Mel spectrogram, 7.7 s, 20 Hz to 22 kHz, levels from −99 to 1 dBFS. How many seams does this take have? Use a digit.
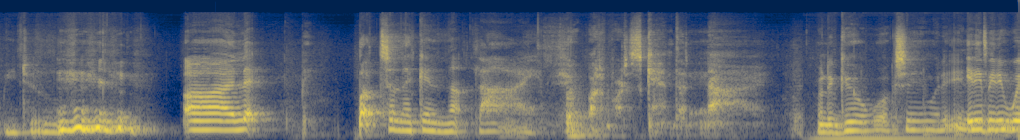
1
